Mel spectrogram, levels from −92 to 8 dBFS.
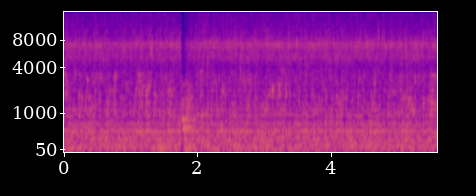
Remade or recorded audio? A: recorded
